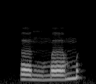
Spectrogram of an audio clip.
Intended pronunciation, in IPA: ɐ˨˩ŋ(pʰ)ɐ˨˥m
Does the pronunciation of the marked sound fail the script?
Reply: yes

